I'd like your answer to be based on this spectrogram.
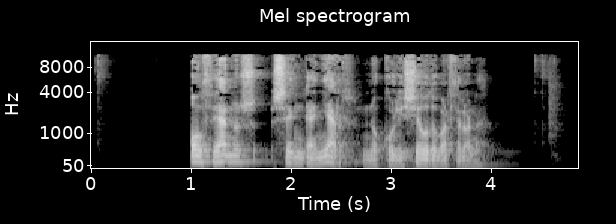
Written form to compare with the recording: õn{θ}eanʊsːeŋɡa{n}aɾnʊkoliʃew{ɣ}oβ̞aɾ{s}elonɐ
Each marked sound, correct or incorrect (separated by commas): correct, incorrect, incorrect, incorrect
